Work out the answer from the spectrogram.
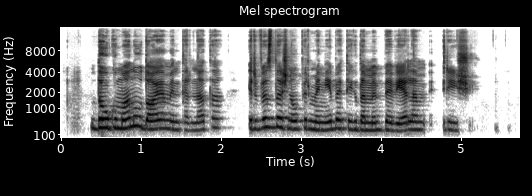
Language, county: Lithuanian, Tauragė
